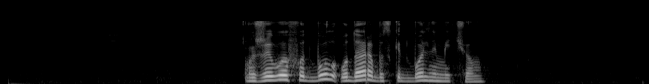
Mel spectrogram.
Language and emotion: Russian, neutral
